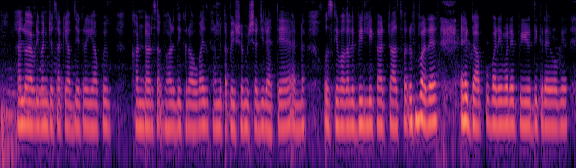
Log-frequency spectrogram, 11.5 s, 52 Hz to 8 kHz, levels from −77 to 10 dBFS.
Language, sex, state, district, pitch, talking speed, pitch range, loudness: Hindi, male, Bihar, Sitamarhi, 185 Hz, 205 wpm, 180-190 Hz, -23 LUFS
